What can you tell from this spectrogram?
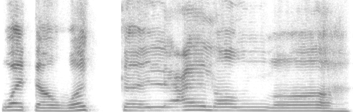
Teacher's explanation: لام جلالہ ہیوی رکھیے گا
